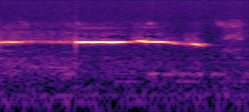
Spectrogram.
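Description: A thin, wavering whistle with a few breathy, uneven tones that break off and restart, fairly close and quiet.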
